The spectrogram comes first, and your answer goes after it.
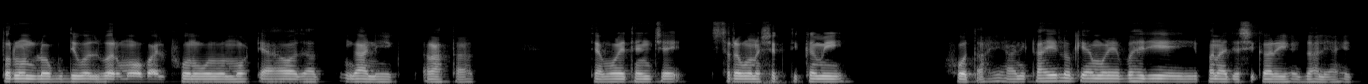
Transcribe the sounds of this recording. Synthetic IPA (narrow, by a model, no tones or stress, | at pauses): t̪əɾuːnlokd̪iʋəsbʱəɾmobailfonʋəɾuːnmoʈʰjaːʋad͡zat̪̚ɡaɽ̃iːek | ɾaɦt̪at̪̚ | jamuɭet̪jaɲt͡ɕe | səɾəʋənəɕəkt̪iːkəmiː | hot̪aɦeaɽ̃ikaɦiːlokjamuɭebəjɾepənat͡ɕjaɕikaɾiːd͡zʱaleaɦet̪̚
